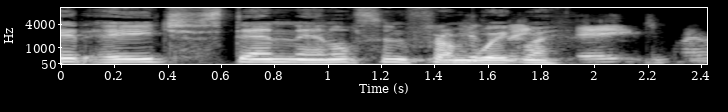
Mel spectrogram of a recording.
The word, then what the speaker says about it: Åge Sten Nielsen: But my name is Åge Sten Nielsen. That's how it's pronounced. Åge Sten.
